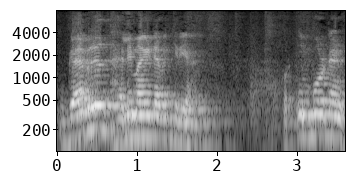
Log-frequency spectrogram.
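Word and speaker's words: phthalimide: Gabriel थैलिमाइड, spelling P से शुरू होती है, पथैलिमाइड, पढ़ते थैलिमाइड है हालांकि।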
